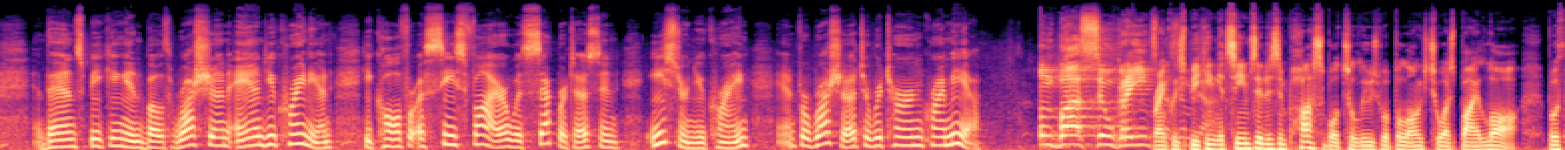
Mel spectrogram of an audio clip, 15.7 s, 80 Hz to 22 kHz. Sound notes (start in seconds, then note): 10.9 through translator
